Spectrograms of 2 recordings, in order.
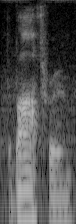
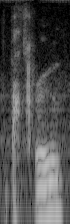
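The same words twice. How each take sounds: First: Said in the usual way. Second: "bathroom" with a short flat a, questioning; short northern vowel. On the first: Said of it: "or as you guys in America call it". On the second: Shown as a demonstration. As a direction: say "bathroom" with the a of "cat". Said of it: "See, where I come from, we say bath".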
